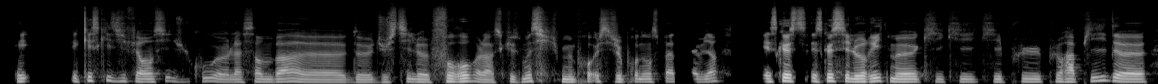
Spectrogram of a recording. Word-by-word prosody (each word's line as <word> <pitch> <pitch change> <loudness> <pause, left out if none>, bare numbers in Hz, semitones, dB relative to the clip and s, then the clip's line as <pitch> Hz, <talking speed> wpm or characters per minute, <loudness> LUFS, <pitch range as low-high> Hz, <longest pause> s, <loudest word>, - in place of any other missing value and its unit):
Et 140 0 -2 0.4
et 145 - -3
qu'est-ce 175 +6 -2
qui 185 - -5
se - - -8
différencie, 135 0 -2
du 120 -4 -14
coup, 150 +4 -7
heu, 120 -2 -2
la 115 +1 -4
samba, 130 +3 -1
heu, 110 -1 -2
de 110 +1 -4
du 110 +1 -9
style, 120 +3 -3
heu, 115 -1 +2
forró? 135 +5 +3
Voilà, 115 -6 -1
excuse-moi 125 +6 -3
si - - 0
je - - +1
me 115 -1 +1
pro 110 - -4
si 130 - -5
je 130 - +1
prononce 125 0 -4
pas 130 +1 -3 0.2
très 125 - -5
bien. 140 +5 -3 0.4
Est-ce 135 -1 +2
que 155 - +9
ce 145 - -1
est-ce 145 -5 0
que 160 - +7
c'est 150 0 +5
le 130 -1 +7
rythme, 145 +1 +3
heu, 125 0 +5
qui 120 0 -10
qui 120 -1 -8
qui 125 - -8
est - - -4
plus 125 +2 -5
plus 135 +3 -6
rapide, 160 +7 -1
heu, 125 -4 +5
125 Hz, 240 wpm, -24 LUFS, 120-140 Hz, 0.4 s, que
